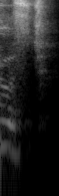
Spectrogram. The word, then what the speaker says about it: used: Quando você for pronunciar a palavra I used, não se esqueçam, o verbo no passado termina em ed, então é um verbo regular, certo? Ele não pronuncia o ed, nunca pronuncia o ed.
